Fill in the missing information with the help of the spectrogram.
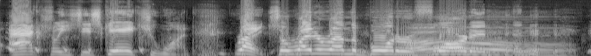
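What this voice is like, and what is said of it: Put-on Western Canadian accent. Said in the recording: “That was a Western Canadian accent. I like it. It was right on.”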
